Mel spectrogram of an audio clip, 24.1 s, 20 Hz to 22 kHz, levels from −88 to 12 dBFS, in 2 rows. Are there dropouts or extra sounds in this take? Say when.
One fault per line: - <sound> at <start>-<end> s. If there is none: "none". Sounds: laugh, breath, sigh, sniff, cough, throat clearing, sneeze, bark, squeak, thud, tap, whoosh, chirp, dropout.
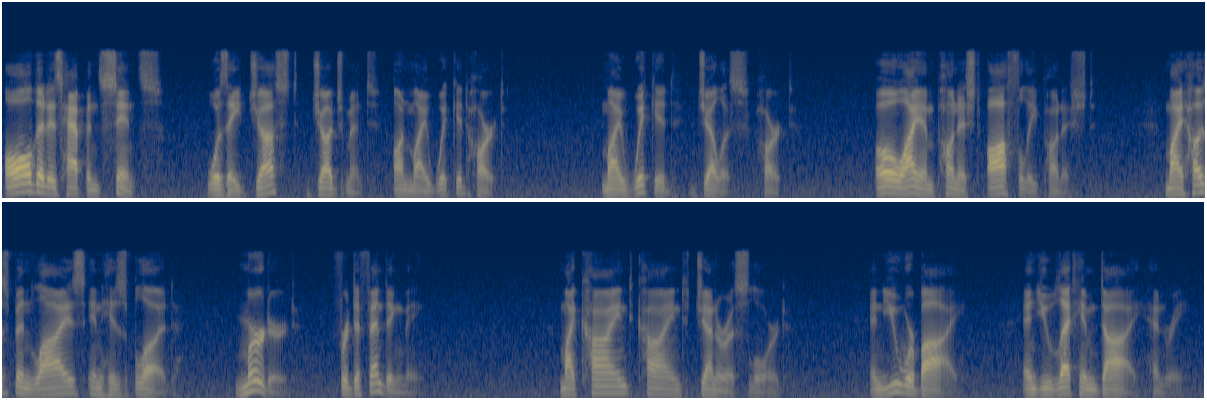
none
